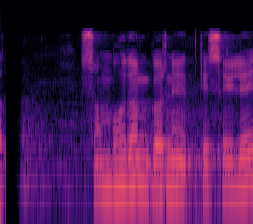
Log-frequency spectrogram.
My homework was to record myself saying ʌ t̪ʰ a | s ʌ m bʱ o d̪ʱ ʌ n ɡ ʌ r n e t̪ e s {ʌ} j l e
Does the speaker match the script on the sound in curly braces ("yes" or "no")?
yes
